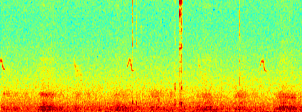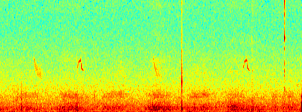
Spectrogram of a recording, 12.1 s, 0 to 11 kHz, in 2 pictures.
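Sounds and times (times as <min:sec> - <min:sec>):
tiny clicks: 0:02.6 - 0:02.8, 0:03.4 - 0:03.8.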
